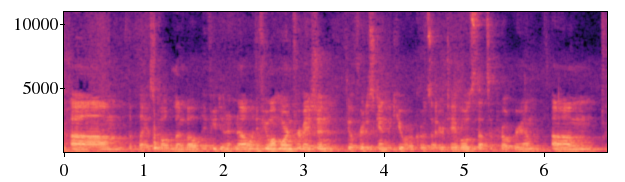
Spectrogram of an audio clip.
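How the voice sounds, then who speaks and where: A man's voice: medium pitch, flat delivery, fast talker. Man addressing a room, distant and echoey. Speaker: playwright and director introducing a reading. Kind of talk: informal welcome speech to an audience. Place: indoor venue with seated audience. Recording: echoey room, distant mic, background noise.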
